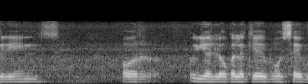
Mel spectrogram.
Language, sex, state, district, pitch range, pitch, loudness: Hindi, male, Uttar Pradesh, Muzaffarnagar, 125-130 Hz, 125 Hz, -17 LUFS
